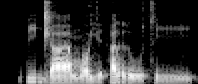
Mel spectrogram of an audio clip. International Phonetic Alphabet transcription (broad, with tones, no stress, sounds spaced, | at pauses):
k͡p i˦ d͡ʒ aː˨ m ɔ˨ j ɪ˨ h a˦ r uː˨ t͡s iː˨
